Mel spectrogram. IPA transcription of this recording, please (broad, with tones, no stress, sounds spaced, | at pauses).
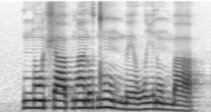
n ɔ̃˦ ʃ a˦ b ã˦ ɾ o˦ d ũ˦˨ m e˨ w i˧ ɾ ũ˨ m a˨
